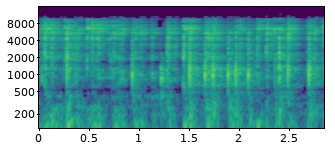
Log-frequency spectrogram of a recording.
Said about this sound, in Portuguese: Digitando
